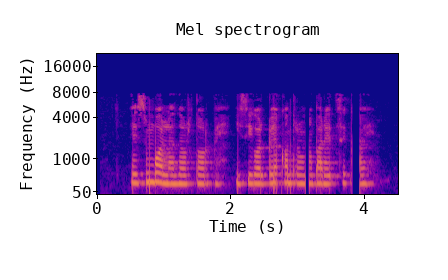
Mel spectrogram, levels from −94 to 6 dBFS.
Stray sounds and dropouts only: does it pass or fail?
fail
